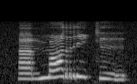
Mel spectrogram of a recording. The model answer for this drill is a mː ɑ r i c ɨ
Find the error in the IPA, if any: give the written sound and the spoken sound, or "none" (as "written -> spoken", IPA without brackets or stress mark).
none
